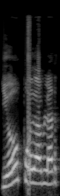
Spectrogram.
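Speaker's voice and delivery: put-on "Yo puedo hablar" lightly in gringo accent; a hint of an American accent; faint gringo accent. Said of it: "tipo como gringo".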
